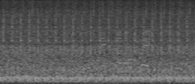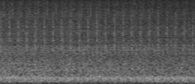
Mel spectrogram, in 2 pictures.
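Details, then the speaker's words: Truck engine at idle: fairly regular tap about three per second over the engine drone, no blue smoke; owner suspects a valve, cause unconfirmed. "i'm just a bit curious about that banging noise well it's more like a tapping noise"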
